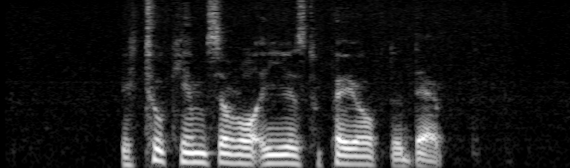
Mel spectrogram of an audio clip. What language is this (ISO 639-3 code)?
eng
